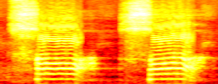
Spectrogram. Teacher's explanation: হটা উচ্চারণ করার জন্য আপনার সেই কণ্ঠনালীতেই ব্যবহার করতে হবে, তবে কণ্ঠনালীর শেষাংশের দিকে যেতে হবে। কণ্ঠনালীর শেষের অংশ থেকে আপনি উচ্চারণ করবেন হ। হ। উচ্চারণটা যত ভেতর থেকে নিয়ে আসতে পারেন আপনি, আপনার এই হ উচ্চারণটা যত ভেতর থেকে, কণ্ঠনালীর যত গভীর থেকে আপনি উঠিয়ে নিয়ে আসতে পারেন।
